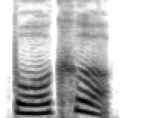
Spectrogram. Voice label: "博客", Chinese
